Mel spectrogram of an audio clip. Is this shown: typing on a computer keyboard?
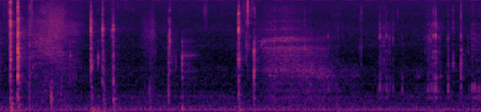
yes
